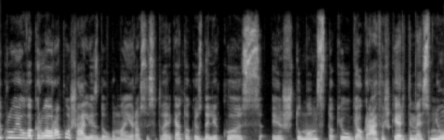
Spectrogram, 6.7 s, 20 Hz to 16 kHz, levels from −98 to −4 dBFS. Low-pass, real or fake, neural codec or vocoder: 14.4 kHz; real; none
